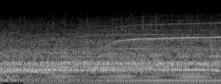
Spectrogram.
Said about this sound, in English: Somebody let out a shout of victory. Say it so the devil can hear you.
